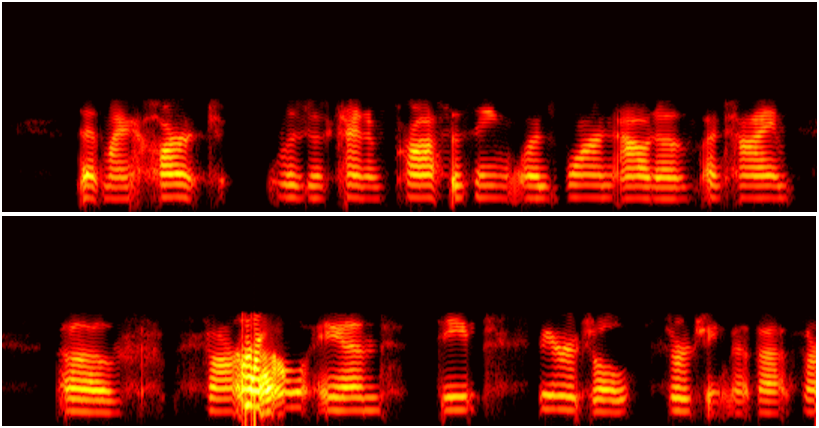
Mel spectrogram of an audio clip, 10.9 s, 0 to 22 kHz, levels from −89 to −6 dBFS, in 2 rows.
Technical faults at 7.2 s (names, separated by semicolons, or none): Codec 2 vocoder; bit errors on digital voice radio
